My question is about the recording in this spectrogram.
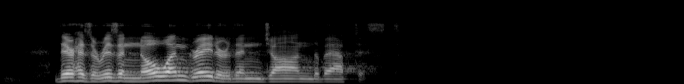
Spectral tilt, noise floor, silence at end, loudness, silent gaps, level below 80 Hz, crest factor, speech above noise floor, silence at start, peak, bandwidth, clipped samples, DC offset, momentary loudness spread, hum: -5 dB/octave; -88 dBFS; 3.2 s; -24 LUFS; none; -86 dBFS; 22 dB; 63 dB; 0.6 s; -6 dBFS; 7.6 kHz; under 0.1%; under 0.1%; 12 LU; none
